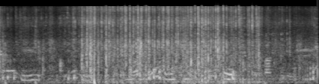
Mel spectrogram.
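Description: Domestic pigeons cooing in a crowded wire-mesh loft, with scattered short clicks and scuffles from birds moving in the cages.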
